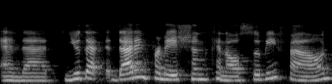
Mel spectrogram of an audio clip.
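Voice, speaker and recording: Lively intonation and a bright, sharp tone carry this moderately paced voice. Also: woman. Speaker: project presenter. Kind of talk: public meeting presentation. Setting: virtual meeting.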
